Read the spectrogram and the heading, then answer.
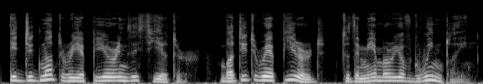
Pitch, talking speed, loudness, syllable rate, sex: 160 Hz, 185 wpm, -17 LUFS, 5.5 syllables/s, male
